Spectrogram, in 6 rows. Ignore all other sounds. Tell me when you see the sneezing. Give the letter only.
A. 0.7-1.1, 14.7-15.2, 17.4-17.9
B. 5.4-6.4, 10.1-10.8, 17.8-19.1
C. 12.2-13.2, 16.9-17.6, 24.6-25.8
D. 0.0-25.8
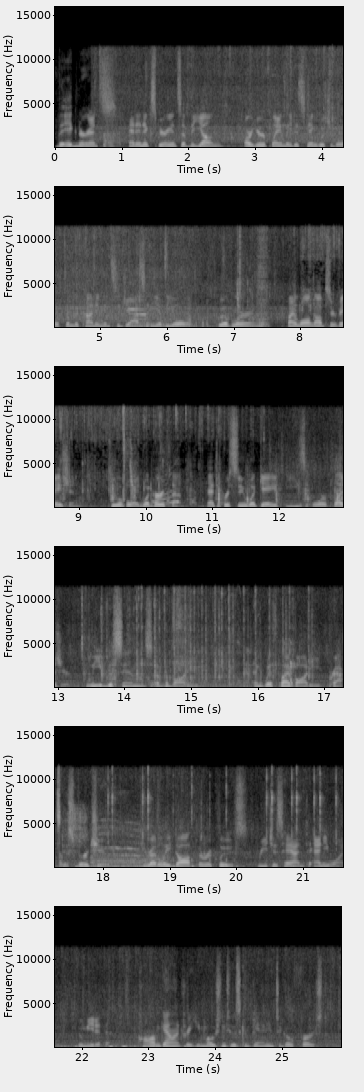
A.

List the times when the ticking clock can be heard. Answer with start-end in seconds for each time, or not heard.
not heard.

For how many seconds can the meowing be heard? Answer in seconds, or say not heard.
3 s.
